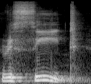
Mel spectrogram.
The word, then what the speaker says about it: receipt: salmon almond chalk cough silent p is is to be found in words like receipt it is not received it is receipt receipt pseudo psychology coup not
